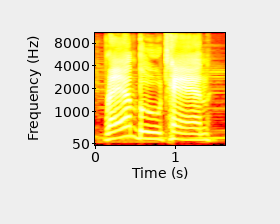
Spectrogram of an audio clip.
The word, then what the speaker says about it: rambutan: british there you go i'm saying it the proper british way apparently rambutan rambutan rambutan thank you google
